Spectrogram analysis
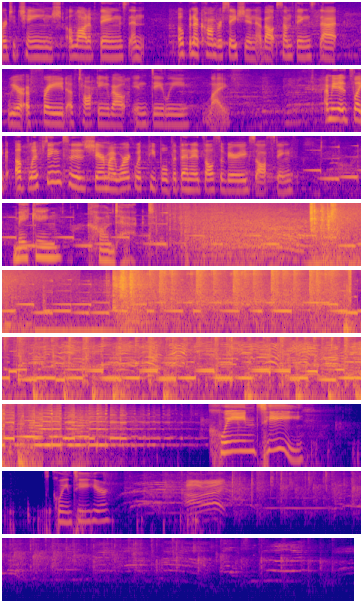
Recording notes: Open Mic at the National Poetry Slam. Making Contact partnered with the 2014 National Poetry Slam in Oakland, CA to produce this special open mic.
